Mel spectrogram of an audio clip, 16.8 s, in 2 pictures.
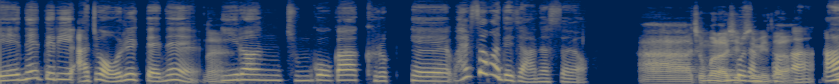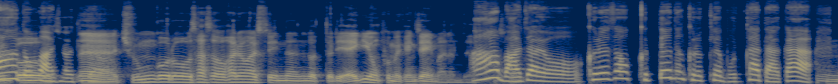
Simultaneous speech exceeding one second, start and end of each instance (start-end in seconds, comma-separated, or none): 7.2-9.6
